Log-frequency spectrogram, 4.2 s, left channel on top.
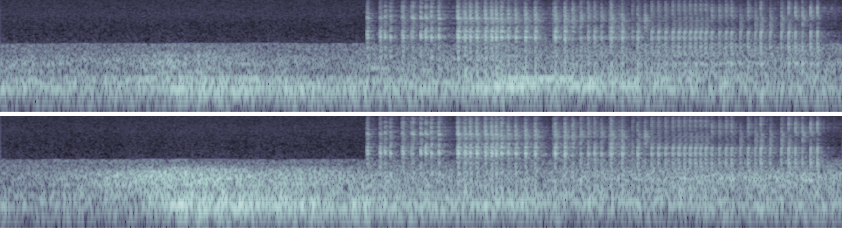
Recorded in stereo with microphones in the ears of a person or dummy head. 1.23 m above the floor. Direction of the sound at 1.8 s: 10° right (ahead or behind).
